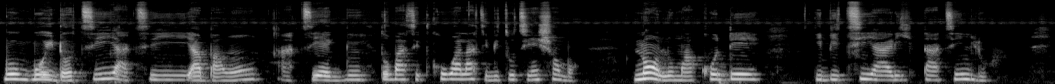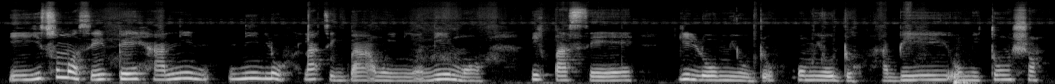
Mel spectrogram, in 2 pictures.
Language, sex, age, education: Yoruba, female, 46-60, tertiary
